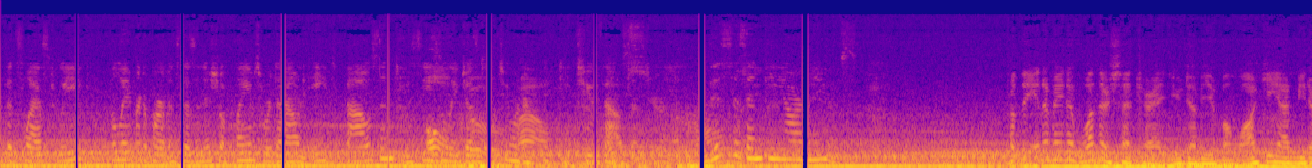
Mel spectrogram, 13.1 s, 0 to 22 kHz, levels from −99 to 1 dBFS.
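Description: Gaps between stream segments cut in at 0.75, 1.80, 2.81, 3.87, 4.86, 5.93, 6.98 and 8.02 s, roughly once a second. Segment timestamps fail to meet, so the player inserts silence lasting 15 to 60 ms. Each sounds like a hard dropout, and on a waveform or spectrogram it shows as a flat, empty vertical strip with sharp edges.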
